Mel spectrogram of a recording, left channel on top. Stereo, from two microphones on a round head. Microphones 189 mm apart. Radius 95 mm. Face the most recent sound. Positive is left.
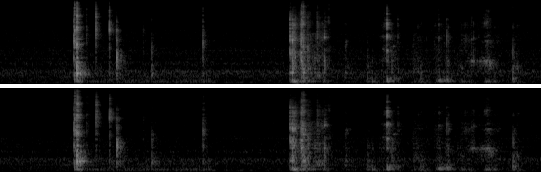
turn(degrees=15)  # may be behind; listen again after turning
